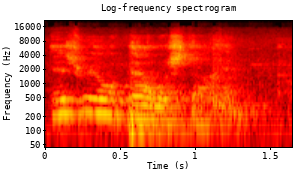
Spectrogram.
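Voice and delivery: ordinary delivery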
